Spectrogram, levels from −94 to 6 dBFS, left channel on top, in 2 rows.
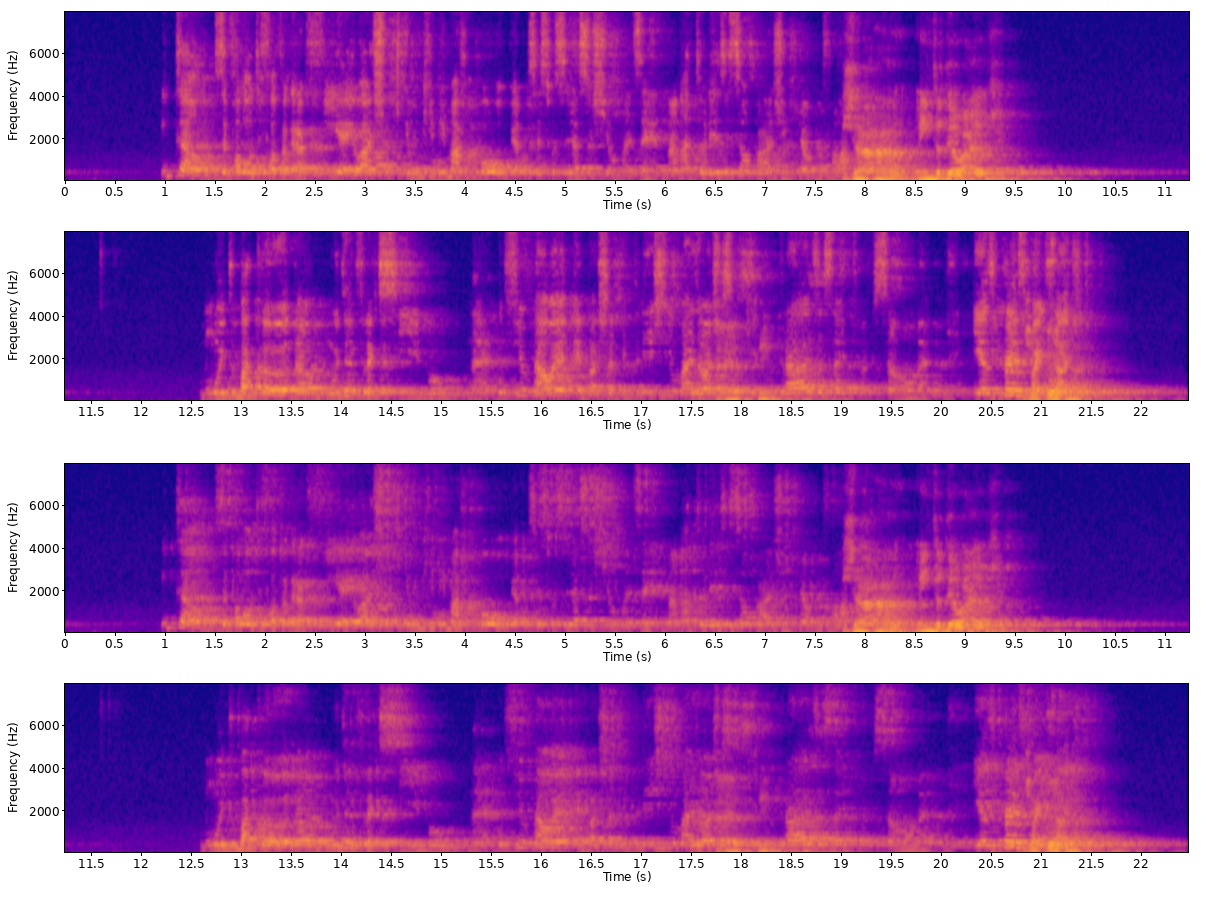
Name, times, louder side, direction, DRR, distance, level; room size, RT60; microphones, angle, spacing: voice 1, 1.0-7.8 12.6-19.9 20.3-21.5, left 2 dB, 60° left, -1 dB, 5.0 m, -28 dB
voice 2, 7.8-9.4 17.8-18.4 20.6-21.4, left 1 dB, 15° left, 2 dB, 1.1 m, -20 dB
26.5 x 25.5 x 4.2 m, 2.1 s
head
